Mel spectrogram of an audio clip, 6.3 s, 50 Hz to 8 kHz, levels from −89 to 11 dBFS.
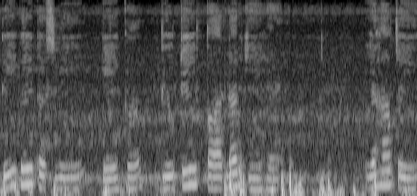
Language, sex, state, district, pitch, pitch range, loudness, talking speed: Hindi, female, Rajasthan, Bikaner, 175 Hz, 165-190 Hz, -20 LUFS, 105 wpm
